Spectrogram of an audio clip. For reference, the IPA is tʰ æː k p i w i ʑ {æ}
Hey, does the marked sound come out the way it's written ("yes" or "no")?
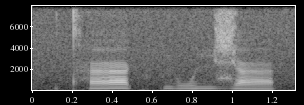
yes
